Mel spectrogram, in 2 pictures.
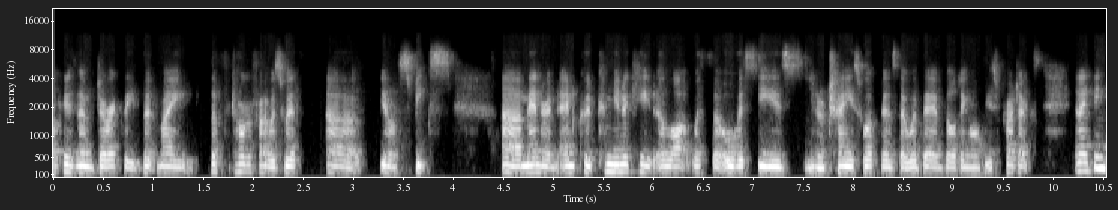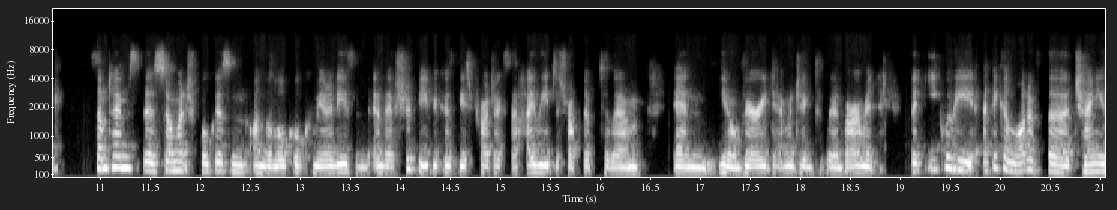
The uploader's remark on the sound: This special episode is the recording of the SOPA media insider webinar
